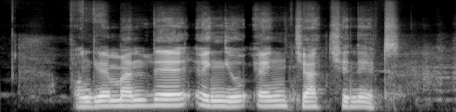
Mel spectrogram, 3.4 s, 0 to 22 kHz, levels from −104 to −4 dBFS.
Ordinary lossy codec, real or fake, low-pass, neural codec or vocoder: none; fake; none; codec, 44.1 kHz, 7.8 kbps, Pupu-Codec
